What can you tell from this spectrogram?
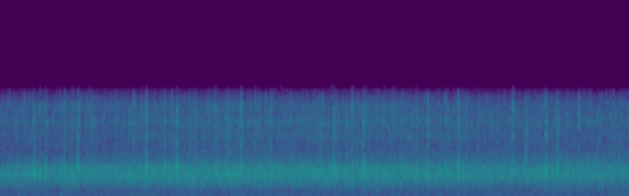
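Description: Model freight train rolling along its track close by, a steady running noise of wheels on rail with frequent light ticks.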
